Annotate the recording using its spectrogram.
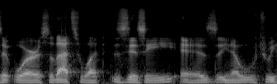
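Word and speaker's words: xyzzy: this word oh the sick word Zizzy there we go we got the proper pronunciation there so this exists this is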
